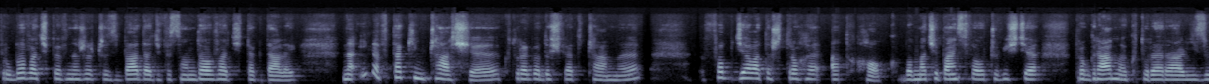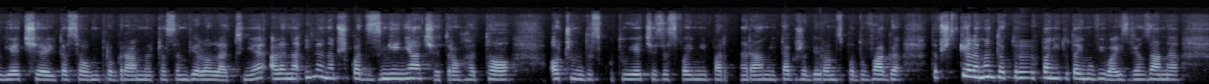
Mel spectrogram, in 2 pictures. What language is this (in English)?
Polish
